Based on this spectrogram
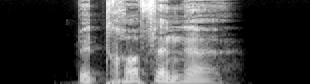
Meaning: nominative/accusative/genitive plural of Betroffener
- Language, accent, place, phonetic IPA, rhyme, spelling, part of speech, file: German, Germany, Berlin, [bəˈtʁɔfənə], -ɔfənə, Betroffene, noun, De-Betroffene.ogg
